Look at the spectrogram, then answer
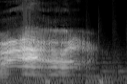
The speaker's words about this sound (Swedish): Du har förstört benet vid knäs, knäskålen. Mm. Och han skriker i smärta.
